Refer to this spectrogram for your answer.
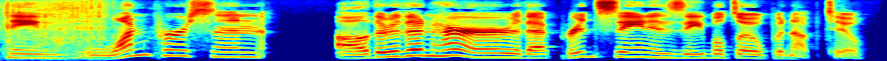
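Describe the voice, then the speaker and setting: An actress playing an outspoken, playful young woman in a fantasy audio drama, with a teasing, expressive, informal manner. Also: a little high, moderate pace, a little hiss or hum. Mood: curious, gossipy.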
